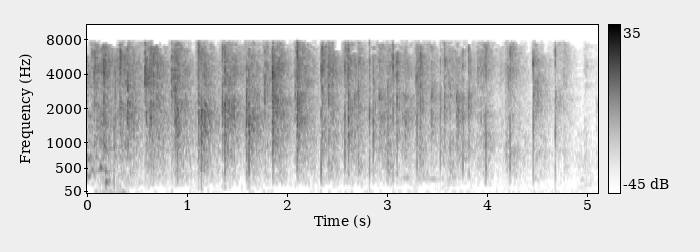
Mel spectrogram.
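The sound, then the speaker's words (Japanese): A group of children gives a round of applause during a language lesson, steady, brisk clapping that holds at an even level throughout with no voices over it. “みんな楽しそうな笑顔で、もう一回拍手で自分たち”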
